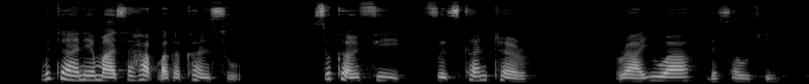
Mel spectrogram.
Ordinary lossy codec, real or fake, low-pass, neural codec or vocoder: none; real; none; none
